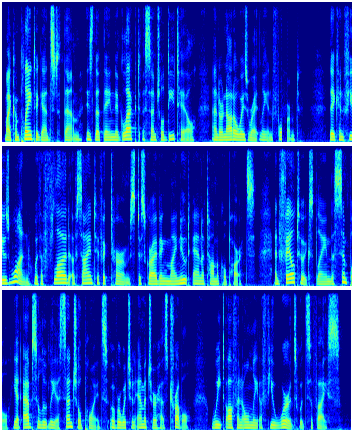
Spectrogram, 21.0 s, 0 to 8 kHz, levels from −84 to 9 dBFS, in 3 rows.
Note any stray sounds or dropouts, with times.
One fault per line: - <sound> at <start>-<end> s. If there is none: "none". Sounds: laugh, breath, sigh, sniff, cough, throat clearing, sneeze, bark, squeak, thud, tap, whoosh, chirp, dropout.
- dropout at 5.6-5.7 s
